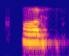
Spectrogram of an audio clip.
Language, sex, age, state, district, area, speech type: Manipuri, female, 60+, Manipur, Churachandpur, urban, conversation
